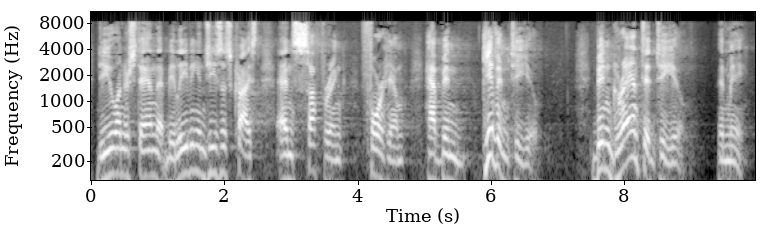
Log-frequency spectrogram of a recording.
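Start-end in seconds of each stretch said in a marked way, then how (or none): none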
